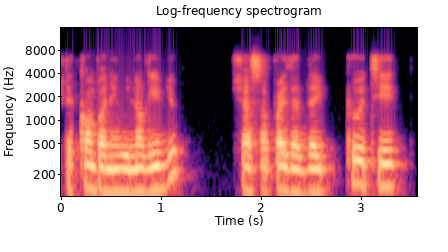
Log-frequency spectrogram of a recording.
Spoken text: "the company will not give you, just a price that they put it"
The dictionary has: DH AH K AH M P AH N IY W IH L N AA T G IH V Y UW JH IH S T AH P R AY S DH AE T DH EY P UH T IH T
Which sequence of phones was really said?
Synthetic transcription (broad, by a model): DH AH K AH M P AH N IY W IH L N AA T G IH V Y UW SH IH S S AH P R AY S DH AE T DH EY P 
